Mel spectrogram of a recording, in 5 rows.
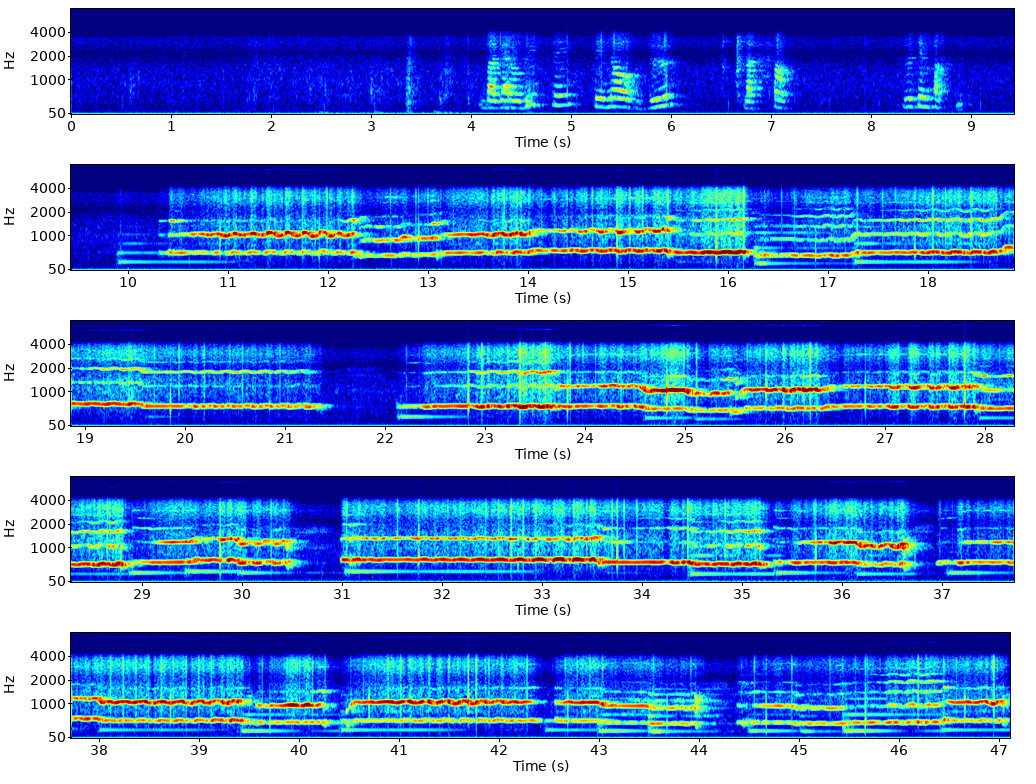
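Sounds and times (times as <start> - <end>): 
tenor singing: 9.9 - 21.5, 22.1 - 47.0.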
